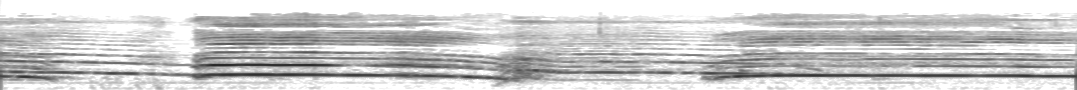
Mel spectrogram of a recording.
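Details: Chihuahua dogs howling: drawn-out level howls joined by a second, higher overlapping voice, with a short yelping break midway and a low steady hum behind.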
